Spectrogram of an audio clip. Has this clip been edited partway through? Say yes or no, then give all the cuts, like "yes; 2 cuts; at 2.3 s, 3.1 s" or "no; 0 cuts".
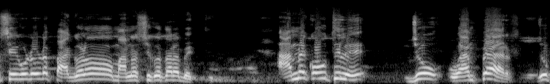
no; 0 cuts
